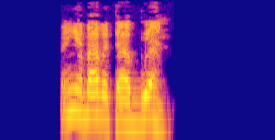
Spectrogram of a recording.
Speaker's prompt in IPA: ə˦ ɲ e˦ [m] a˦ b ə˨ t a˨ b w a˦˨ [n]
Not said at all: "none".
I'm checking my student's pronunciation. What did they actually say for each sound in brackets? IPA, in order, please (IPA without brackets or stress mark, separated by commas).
b, n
